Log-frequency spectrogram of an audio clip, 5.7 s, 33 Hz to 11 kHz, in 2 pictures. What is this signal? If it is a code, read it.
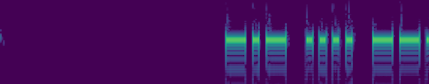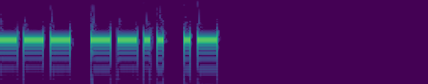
Morse code, heard as a keyed tone, about 27 wpm, 700 Hz. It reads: KH0ZA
